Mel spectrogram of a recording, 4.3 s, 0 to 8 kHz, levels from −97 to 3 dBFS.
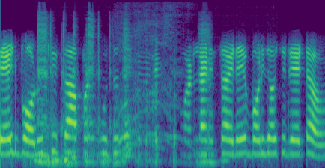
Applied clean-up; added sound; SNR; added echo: neural mask model RNNoise.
